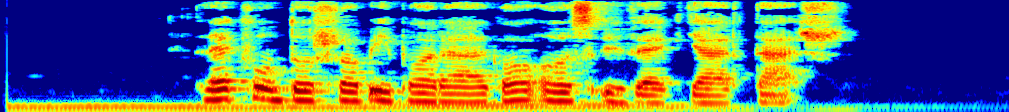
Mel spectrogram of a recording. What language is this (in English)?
Hungarian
